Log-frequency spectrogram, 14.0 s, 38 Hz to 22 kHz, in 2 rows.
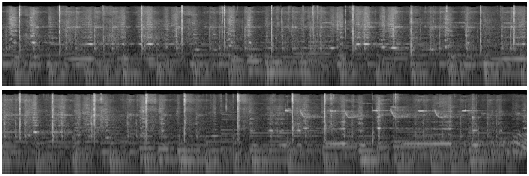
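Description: Background music with sustained notes, over a run of sharp wooden knocks: a wooden baton striking the spine of a Fällkniven A1 Pro knife to split a block of hard oak.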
